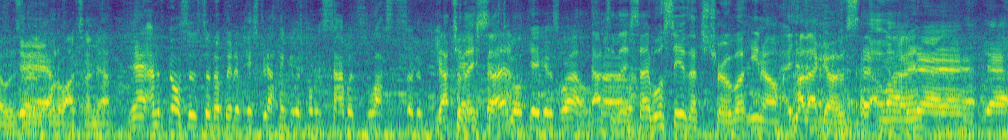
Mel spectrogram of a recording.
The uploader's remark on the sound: At Download Festival 2019.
